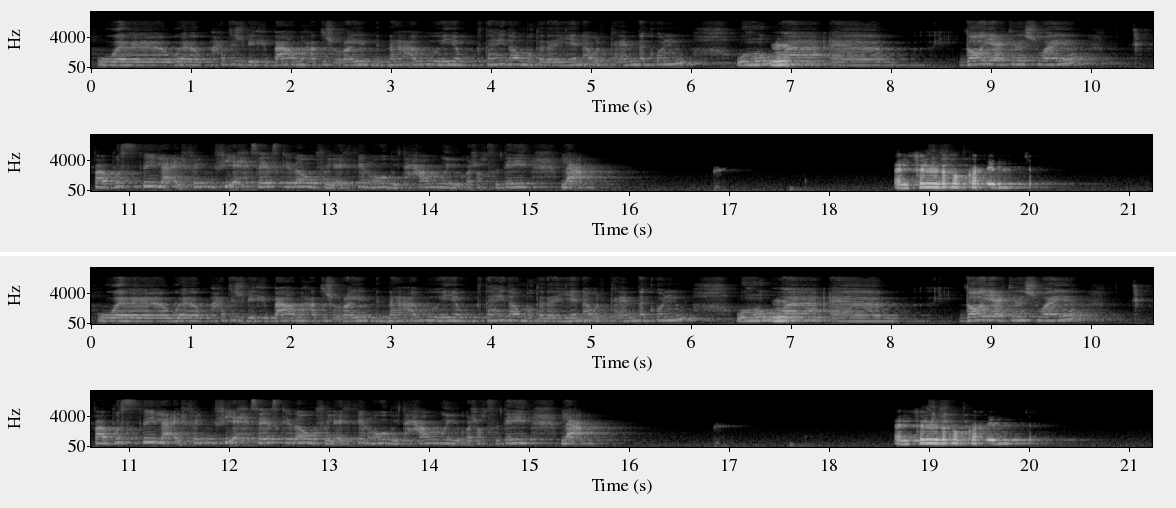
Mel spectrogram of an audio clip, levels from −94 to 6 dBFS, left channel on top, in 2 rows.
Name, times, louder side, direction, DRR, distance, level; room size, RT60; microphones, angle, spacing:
voice 1, 0.0-8.1 8.7-10.1 10.4-15.5 19.0-19.3, right 1 dB, 10° right, 5 dB, 1.7 m, -42 dB
voice 2, 18.7-20.0, left 2 dB, 50° left, 12 dB, 0.9 m, -28 dB
16.5 x 9.0 x 7.9 m, 1.2 s
head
